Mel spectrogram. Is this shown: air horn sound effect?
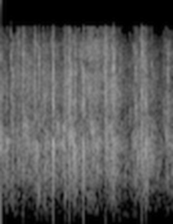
no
